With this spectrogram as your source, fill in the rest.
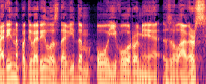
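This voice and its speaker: This man's voice moves in very wide pitch swings. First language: Russian. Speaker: podcast host. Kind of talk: podcast intro.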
